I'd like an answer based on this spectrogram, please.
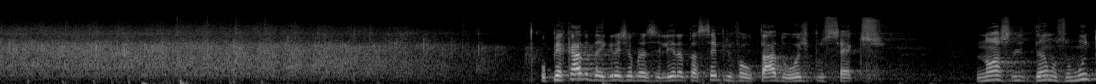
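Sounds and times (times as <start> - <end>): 
applause: 0.0 - 5.2
speech: 5.4 - 8.9, 9.8 - 10.9.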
